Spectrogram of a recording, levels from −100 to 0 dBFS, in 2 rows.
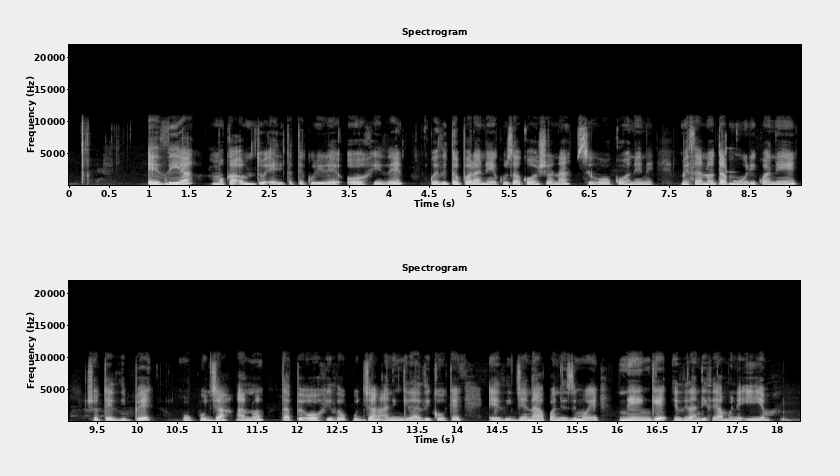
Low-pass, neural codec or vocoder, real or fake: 10.8 kHz; none; real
